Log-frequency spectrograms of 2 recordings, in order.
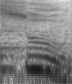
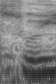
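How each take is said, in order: First: The name is said as one syllable, soo. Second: The name is said as two syllables, sui. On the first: The speaker calls it right. "ये है सू" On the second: The speaker calls it wrong. "ये सुई नहीं है"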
